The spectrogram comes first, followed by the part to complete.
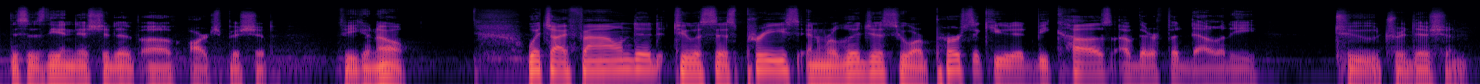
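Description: A man hosting a religious news podcast, commenting and reading aloud with deliberate, emphatic phrasing and drawn-out words. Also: sits low, expressive, darkish tone, dry recording. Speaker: podcast host.

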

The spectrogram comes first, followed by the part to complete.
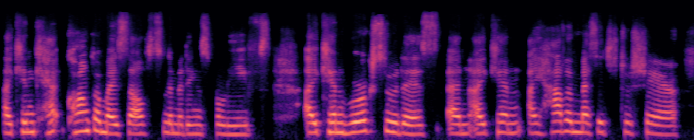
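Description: A woman author whose first language is not English, answering interview questions earnestly, with halting restarts. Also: mid-range voice, steady tone, a little mellow, dry recording. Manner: earnest, halting, repeats words. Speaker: guest author.

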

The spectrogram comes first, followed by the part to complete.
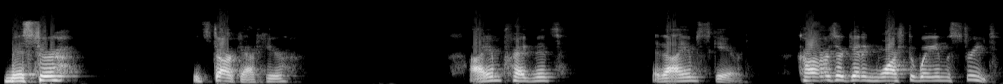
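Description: A man's voice: takes it slowly, pauses often, dark tone, muffled recording. A man voicing a frightened, pregnant teenage girl who begs to be let in out of a storm. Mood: pleading. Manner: pleading, shaky, high.

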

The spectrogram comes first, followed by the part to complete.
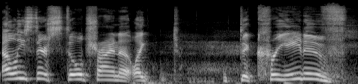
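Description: A woman's voice: on the high side, takes it slowly, a bit bright, a little hiss or hum. A woman co-hosting a podcast in casual chat, talking in an informal, slangy way. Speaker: podcast co-host.

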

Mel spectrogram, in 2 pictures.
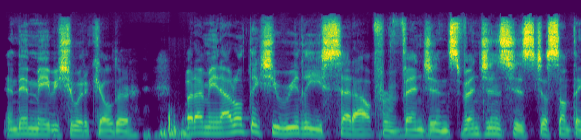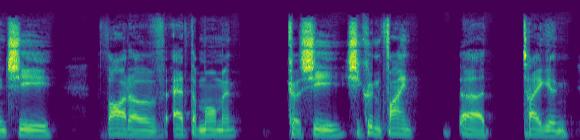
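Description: A man's voice: on the low side, normal speed, dry recording. A Mexican-man, co-hosting a casual show review, rambling and laughing often. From Mexican-American, United States. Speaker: podcast co-host.

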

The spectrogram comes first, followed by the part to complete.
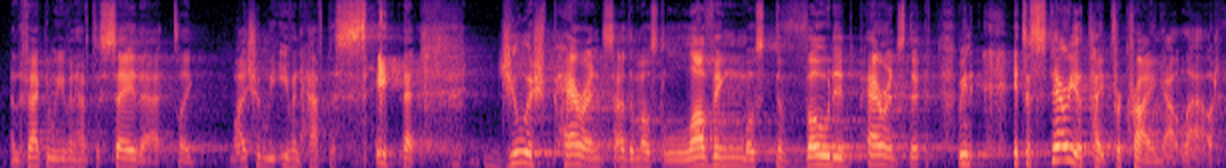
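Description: Man with a Chicago accent, guest lecturer: earnest and self-deprecating, bright tone, lecture-hall echo. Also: medium pitch. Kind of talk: public lecture with jokes.

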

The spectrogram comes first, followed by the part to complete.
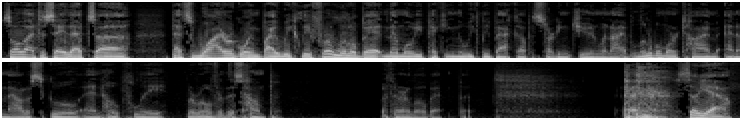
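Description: A man with a fairly low, husky voice hosts a podcast in casual talk. He speaks conversationally and sometimes doubles back on his words. The sound is close and very dry. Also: fairly quick, darkish tone, no echo. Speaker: podcast host.

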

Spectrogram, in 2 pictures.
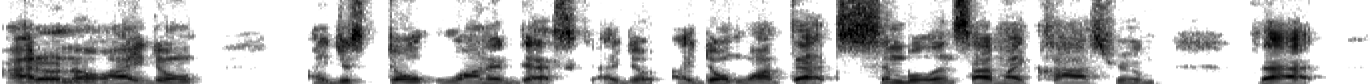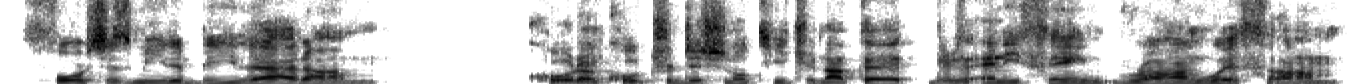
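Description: A man in his thirties, a teacher, answering interview questions in a deep voice, thoughtful and hesitant with many ums and restarts. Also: steady tone, a little slow, a little mellow, no room sound. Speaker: teacher guest.

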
